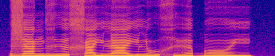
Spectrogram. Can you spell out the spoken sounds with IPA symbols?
za˧ŋɣɨ˨˦ə̯xa˨˦j laː˨˦jlṵ˧˥ xɨ̰˧˥ə̯ɓo˧j

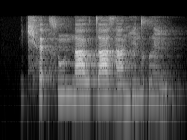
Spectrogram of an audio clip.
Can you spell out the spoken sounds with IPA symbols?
t͡ɕʰɛ˦ʔsʰũ˦na˦ʊ̯ dä˦zã˨ɡĩ˦dʊ˦ʔ lĩ˦˨

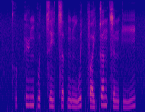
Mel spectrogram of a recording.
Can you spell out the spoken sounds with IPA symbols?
t̪ʰʊ˨˥k̚hyː˧ŋkʷɐ˨˥t̚t͡se˨j t͡sɐ˧t̚ŋʊ˨ŋwɪ˥k̚ fɐ˨jkɐ˥n t͡sɵ˨nkiː˨˥

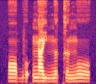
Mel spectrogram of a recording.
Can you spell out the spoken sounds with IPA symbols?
ɔ˥˧bo˦ʔŋa˥˧j ŋə˥˧kə˧ŋo˥˧

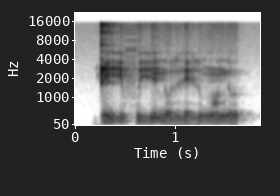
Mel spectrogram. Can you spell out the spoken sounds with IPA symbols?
ʈẽrʲe xʷɪ rʲũno reruŋɔ̃ nʊ

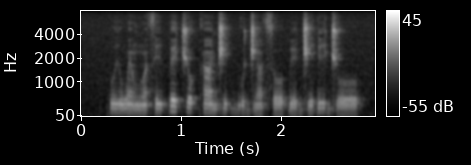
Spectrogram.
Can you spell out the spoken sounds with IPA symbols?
kʷiː˧wɛ̃˧ɡʷã˧si˧ pe˦t͡ʃo˧ kã˦d͡ʒi˦ɡ͡bu˧ d͡ʒã˨so˨ɓe˨ d͡ʒi˧ɗi˦d͡ʒoː˨

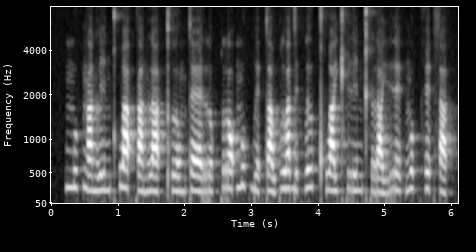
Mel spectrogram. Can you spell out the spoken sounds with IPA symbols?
mu˦˥k̚ŋa˨˩nli˨˩n kʰwa˥˩ʔka˩˦nla˨˩k̚pʰlo˩˦m tɛː˨˩ro˨˩k̚prɔ˦˥ʔmu˥˩k̚ be˨˩ʔta˨˩wplu˦˥a̯ de˨˩k̚lɯː˦˥p̚kʰwa˧j kʰri˧nkʰra˨˩j re˨˩k̚ŋo˦˥k̚ he˦˥ʔsa˨˩t̚

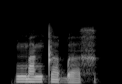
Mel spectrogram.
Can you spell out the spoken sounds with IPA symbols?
ŋ͡ma˥ŋtɐ˦ ɓɐ˨x

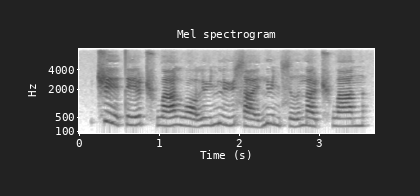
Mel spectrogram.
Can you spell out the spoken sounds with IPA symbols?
ʈ͡ʂe˥˨ɪ̯t̪e˨˦ɪ̯ʈ͡ʂʰwä˨˦ lwɔ˨˩ly˨˦nly˨˦sa˨˩ɪ̯ n̪y˥˨nsɹ̩˨˦n̪a˧ɪ̯ʈ͡ʂʰwa˦n

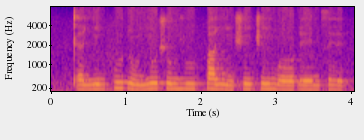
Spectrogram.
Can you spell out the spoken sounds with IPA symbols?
kʼɛ˨ɲĩ˨m fu˦ɗũ˨ɲũ˦ ʃũ˦ŋjuː˦k͡pa˦ɲĩ˨ ʃĩ˦t͡ʃĩ˦moː˨ɗeː˨ŋ sɪ˨

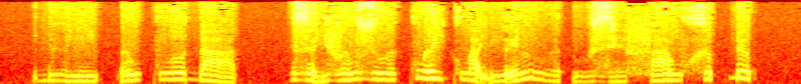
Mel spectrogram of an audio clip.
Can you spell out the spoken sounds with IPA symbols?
ɗɨ̤˨˩ə̯ɲi˨˩p̚ʔə˧w kwo˧ ɗaː˨˩t̚ | zə̰˧˨jvə˧wzu˨˦ə̯ kwə˧jkwa̰˧˨j mḛ˧˥lṳ˨˩ə̯ʔṳ˨˩ zɛ̤˨˩fa˧w xə˦˥p̚ɗə˦˥p̚

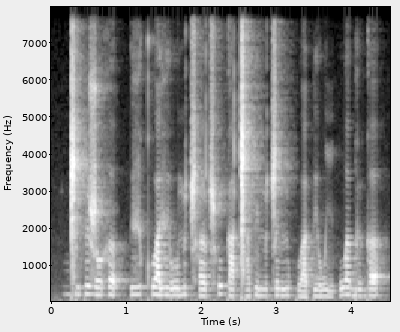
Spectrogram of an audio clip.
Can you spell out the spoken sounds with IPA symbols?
ɡ͡ǁipʲʉʐʊxə | vʲəkʷʰavʲʊ wumʲʊ ʈ͡ʂʰɜʈ͡ʂʰu ɡaɡ͡ǁa pʲʊmʲʊʈ͡ʂiŋʷi kʷa pʲʊwi | wɜɡʉɡɜ

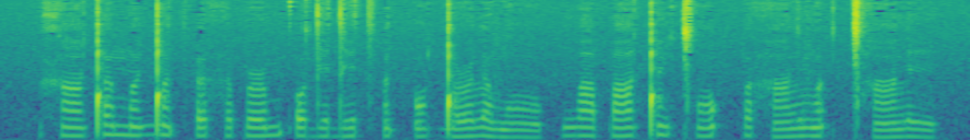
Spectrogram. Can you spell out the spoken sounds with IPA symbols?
xã ǃɘmə̃ŋ͡ǃə̃ t͡sʼɘhɘpə˞mpʼo didit͡sʼə̃ t͡sʼɔ̃ŋ͡ǃə˞lə vɔ̃ | wapaǃĩ ǀʰɔ̃ʔ pəhãlvə̃ʔ ǀʰãli

